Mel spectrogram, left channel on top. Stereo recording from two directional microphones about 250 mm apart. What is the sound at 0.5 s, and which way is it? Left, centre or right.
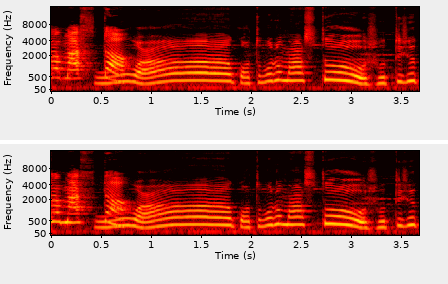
Speech, left.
